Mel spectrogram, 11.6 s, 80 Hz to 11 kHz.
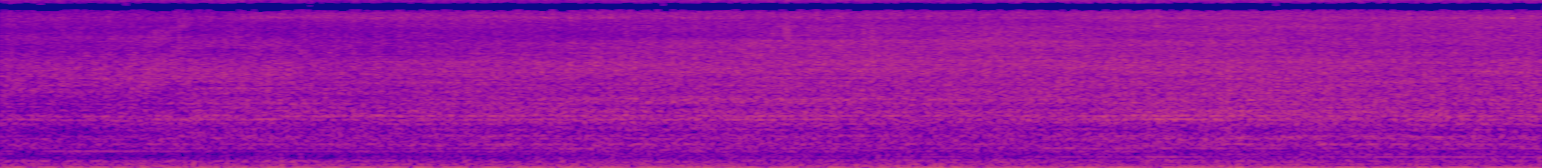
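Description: Toyota Land Cruiser FZJ80's straight-six engine idling steadily, a low even hum.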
